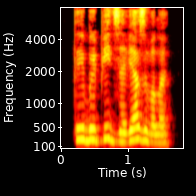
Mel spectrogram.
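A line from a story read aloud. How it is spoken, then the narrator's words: Grumbling, suppressing a smile. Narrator (Russian): буркнула я, хотя сама не в силах была сдержать улыбку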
